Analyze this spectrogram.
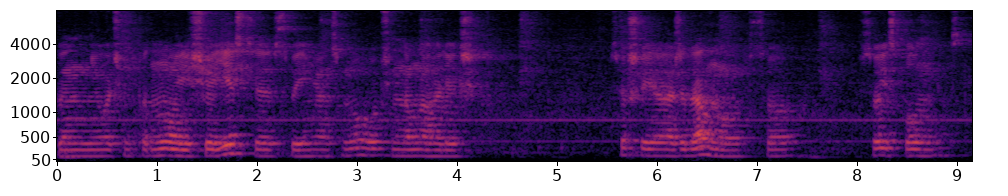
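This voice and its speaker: Monotone, flat intonation from a man at medium pitch and a fairly slow pace, with long, frequent pauses, audible room echo and noticeable background noise. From Ukraine. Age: 20s. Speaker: patient. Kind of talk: testimony. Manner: halting, many fillers.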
